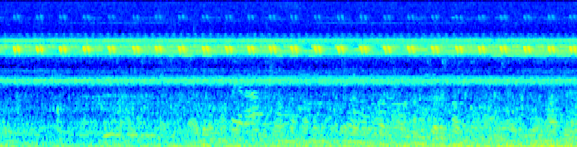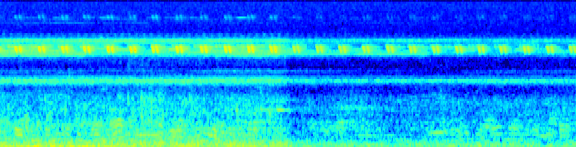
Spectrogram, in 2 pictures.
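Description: Faint field ambience of insects chirping: a steady, high, even pulse about four times a second over a fainter steady high hum. A faint low rumble swells in the middle and drops away about three-quarters of the way through.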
